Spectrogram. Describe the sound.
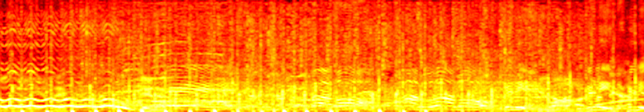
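Steady applause, dense rapid clapping that stays loud for the full eight seconds, with voices talking and calling out over it.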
